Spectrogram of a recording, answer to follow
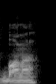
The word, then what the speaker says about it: Bonner: I thought this dude's name was Anthony Boner, but it's Bonner. It's Boner. That's how it's pronounced. One of the N's is silent.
